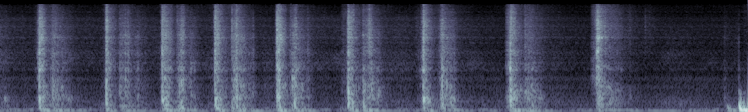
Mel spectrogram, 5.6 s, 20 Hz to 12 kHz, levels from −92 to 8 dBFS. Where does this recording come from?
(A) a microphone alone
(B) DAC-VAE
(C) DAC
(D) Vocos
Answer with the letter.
B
